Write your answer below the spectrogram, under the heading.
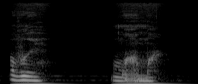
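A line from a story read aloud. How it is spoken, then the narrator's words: Whisper. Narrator (Russian): Она прошептала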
